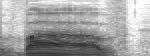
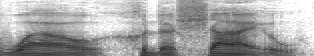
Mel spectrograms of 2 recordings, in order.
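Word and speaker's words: וו: For instance, for the word months, we can get if you pronounce that wow as a vav or as a wow, this would be his months.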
